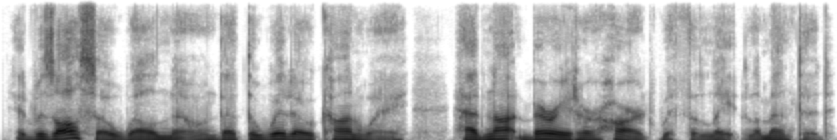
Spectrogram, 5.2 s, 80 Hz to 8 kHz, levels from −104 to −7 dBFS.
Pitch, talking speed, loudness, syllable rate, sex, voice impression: 120 Hz, 205 wpm, -19 LUFS, 5.1 syllables/s, male, masculine, middle-aged, tensed, powerful, slightly dark, slightly muffled, slightly raspy, calm, mature, slightly friendly, reassuring, wild, lively, slightly kind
